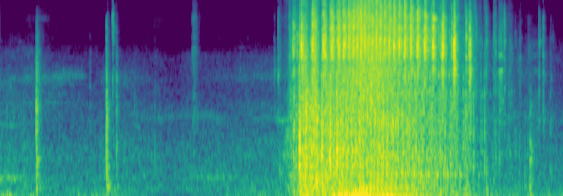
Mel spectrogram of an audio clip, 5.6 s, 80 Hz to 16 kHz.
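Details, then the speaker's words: Small Laser four-stroke model engine from a Flair DR1, previously seized with low compression, started after heating and carburettor adjustments having lost factory settings: faint clicks, then catches, runs rough and ragged under two seconds and sputters out; only just firing. "That's encouraging."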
